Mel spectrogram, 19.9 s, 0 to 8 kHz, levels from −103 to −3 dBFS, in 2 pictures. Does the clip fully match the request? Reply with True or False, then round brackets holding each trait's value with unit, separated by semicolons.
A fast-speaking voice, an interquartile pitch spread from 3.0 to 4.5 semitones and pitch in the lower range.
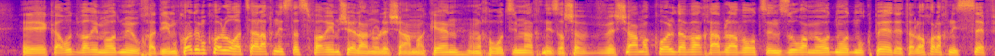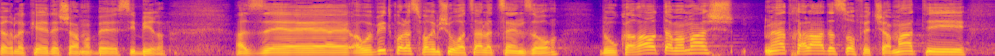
False (160 wpm; 5.1 semitones; 110 Hz)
